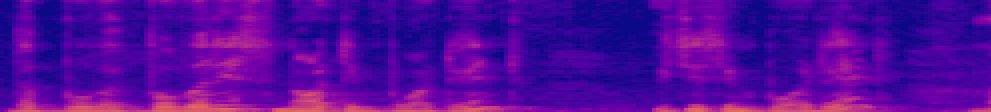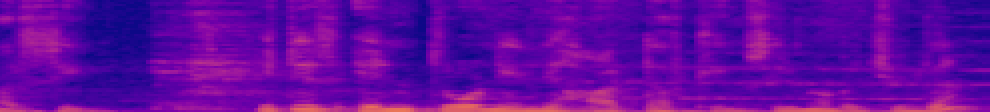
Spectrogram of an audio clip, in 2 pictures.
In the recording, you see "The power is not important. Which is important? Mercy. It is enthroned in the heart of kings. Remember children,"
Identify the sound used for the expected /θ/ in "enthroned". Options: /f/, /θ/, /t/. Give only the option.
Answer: /t/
